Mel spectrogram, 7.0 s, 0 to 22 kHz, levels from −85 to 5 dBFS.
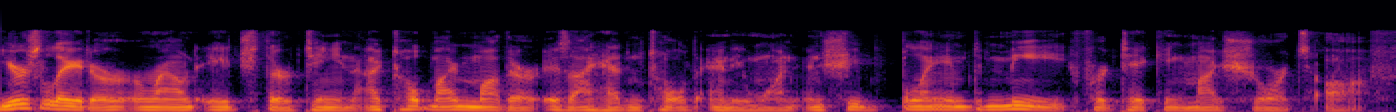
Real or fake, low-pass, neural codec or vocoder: fake; 7.2 kHz; vocoder, 44.1 kHz, 128 mel bands every 512 samples, BigVGAN v2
